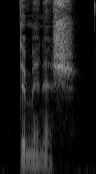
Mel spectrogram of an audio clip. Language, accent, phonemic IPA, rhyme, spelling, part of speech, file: English, US, /dɪˈmɪnɪʃ/, -ɪnɪʃ, diminish, verb, En-us-diminish.ogg
- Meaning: 1. To make smaller 2. To become less or smaller 3. To make appear smaller than in reality; to dismiss as unimportant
